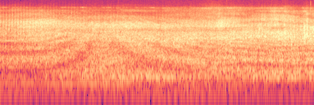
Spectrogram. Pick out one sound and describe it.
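Wind blows hard outdoors, rumbling steadily.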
